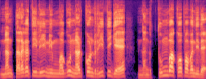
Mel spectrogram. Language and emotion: Kannada, angry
